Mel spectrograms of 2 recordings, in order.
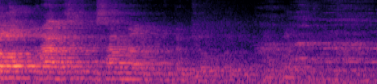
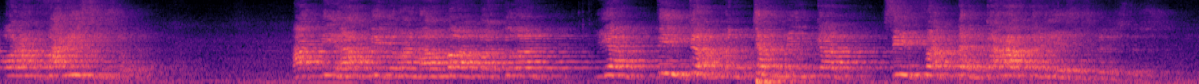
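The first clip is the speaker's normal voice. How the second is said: forceful preaching; 8 semitones higher, 5 dB louder than usual. Real, not acted. Preacher warning the congregation about false servants, forceful and raised. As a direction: hammer the warning out phrase by phrase.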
